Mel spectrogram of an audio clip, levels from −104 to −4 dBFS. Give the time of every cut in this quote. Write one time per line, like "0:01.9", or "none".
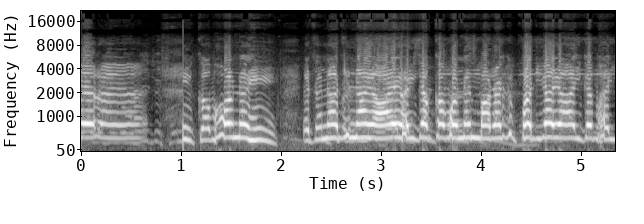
0:01.0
